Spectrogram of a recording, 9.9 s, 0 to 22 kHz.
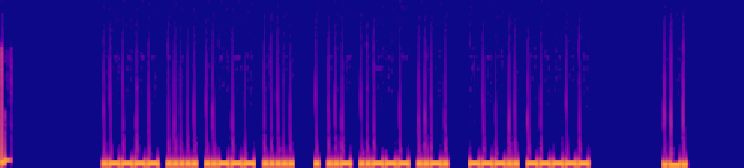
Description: Morse code, heard as a keyed tone, about 28 wpm, 700 Hz. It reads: 1525 EU2F 80 R
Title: Worked All Europe DX Contest - QTC Exchange - 28wpm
